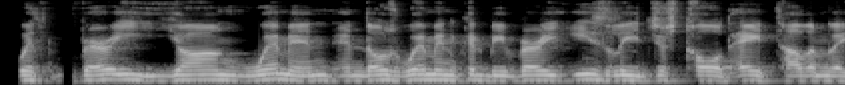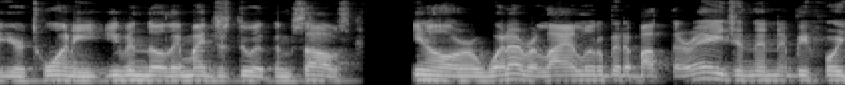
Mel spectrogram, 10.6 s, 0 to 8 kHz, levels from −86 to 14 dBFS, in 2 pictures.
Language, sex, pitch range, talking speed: English, male, 115-140 Hz, 235 wpm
